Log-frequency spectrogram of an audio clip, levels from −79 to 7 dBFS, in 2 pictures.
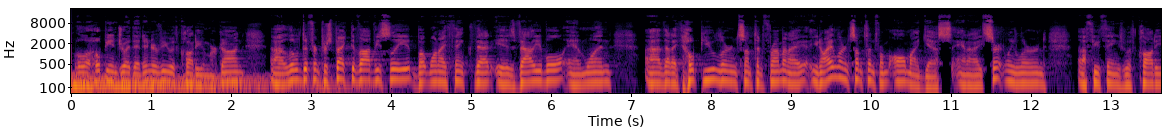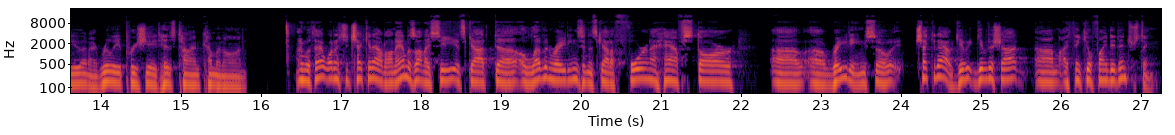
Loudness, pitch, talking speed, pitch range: -29 LUFS, 145 Hz, 240 wpm, 135-165 Hz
